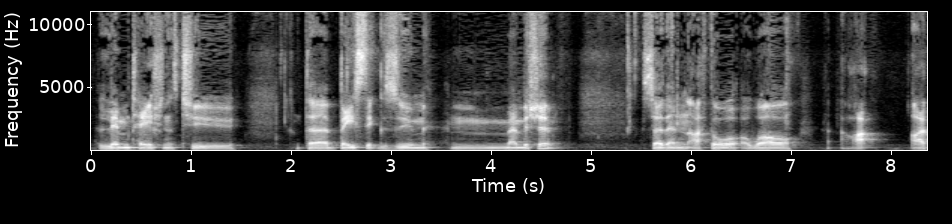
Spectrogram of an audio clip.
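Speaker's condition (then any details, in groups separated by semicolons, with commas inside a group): Stutter; blocking and freezing in childhood, fluent in drama performances, avoided class reading as teen; repeated words, prolonged sounds, blocks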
